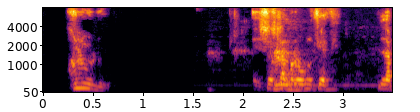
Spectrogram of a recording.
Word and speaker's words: Cthulhu: Por lo tanto, no hay una pronunciación real del nombre. Puedes pronunciarlo como quieras, porque lo pronuncies como lo pronuncies, siempre lo harás mal. Eh, mismo propuso una pronunciación y pero es una pronunciación que no que no ha tenido mucho éxito, la que propuso LCASF, que es Clulu.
